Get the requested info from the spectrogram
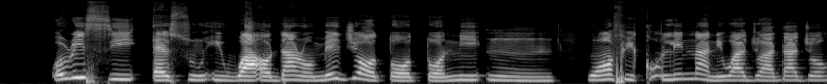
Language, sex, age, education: Yoruba, female, 15-29, tertiary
